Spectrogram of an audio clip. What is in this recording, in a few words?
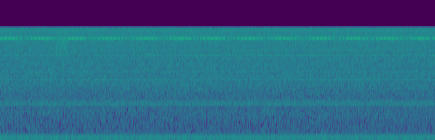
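"natural", spoken word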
